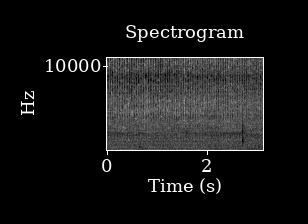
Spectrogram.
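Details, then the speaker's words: Idling petrol engine with a steady airy hiss from a massive vacuum leak at a loose oil filler cap seal. High fuel trims persisted after a TSB valve cover replacement and went negative once the cap was replaced. "what i'm gonna do you can hear a massive massive vacuum leak right"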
